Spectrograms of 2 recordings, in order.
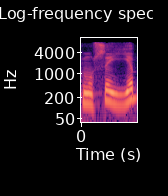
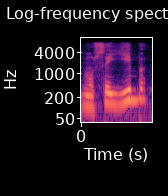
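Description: First: The last syllable has an 'a' vowel. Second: The last syllable has an 'i' vowel. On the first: The one who was abandoned. "это значит покинутый, брошенный" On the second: The one who abandons others. "тот, который наоборот покинул и оставил кого-то"

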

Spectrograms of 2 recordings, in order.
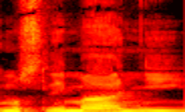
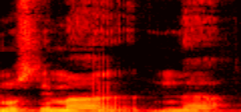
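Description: First: The final nun carries an 'i' vowel. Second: The final nun carries an 'a' vowel. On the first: The speaker calls it right. "Кесру фантаби. Говорит, муслимани" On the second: The speaker calls it wrong. "не говорят муслимана"

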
